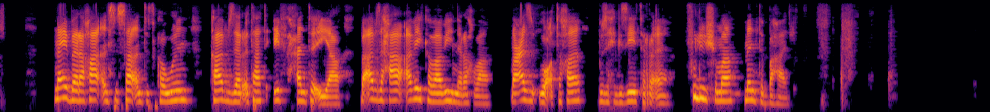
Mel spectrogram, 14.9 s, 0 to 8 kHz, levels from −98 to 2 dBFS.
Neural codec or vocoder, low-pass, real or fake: none; 7.2 kHz; real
